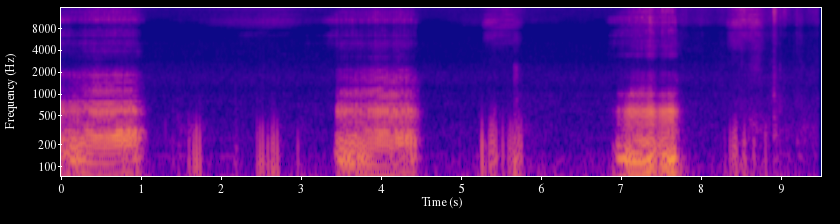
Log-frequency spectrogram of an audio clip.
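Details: Sleeping pug snoring loudly: three loud, rattling snores about 19 a minute with soft snuffling sounds between them.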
